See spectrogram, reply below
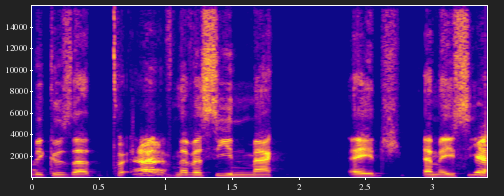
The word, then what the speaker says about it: Mach: And then I think there was another follow up on the question earlier about the Mac. Age. Is it Mac Age? How do you pronounce it? M-A-C-H? – M-A-C-H. Oh, Mac.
